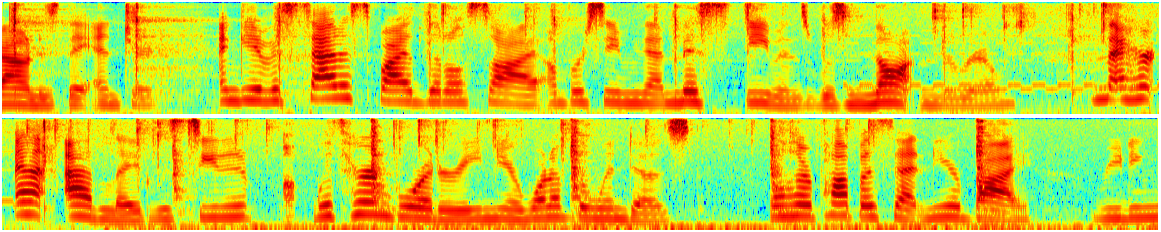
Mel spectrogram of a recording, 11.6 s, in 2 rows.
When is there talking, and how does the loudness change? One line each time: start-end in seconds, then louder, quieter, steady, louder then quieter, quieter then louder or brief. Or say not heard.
0.0-11.5 steady.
